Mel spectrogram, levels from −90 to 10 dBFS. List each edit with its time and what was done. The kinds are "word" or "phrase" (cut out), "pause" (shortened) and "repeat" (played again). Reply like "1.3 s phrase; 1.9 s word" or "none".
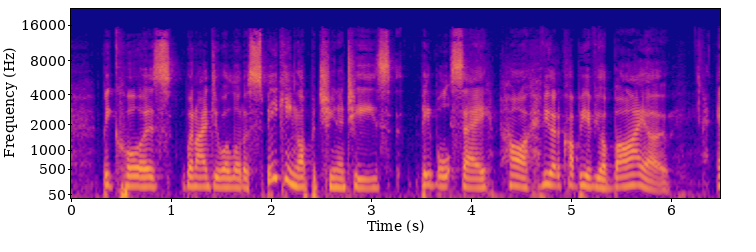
3.8 s word; 4.3 s pause

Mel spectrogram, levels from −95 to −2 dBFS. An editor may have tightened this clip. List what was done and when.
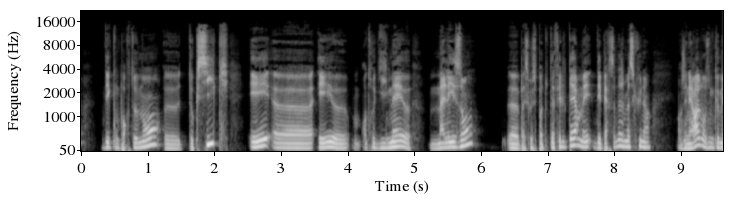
none

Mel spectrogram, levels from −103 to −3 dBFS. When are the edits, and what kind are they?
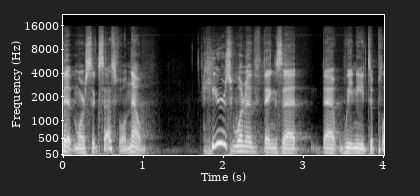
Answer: none

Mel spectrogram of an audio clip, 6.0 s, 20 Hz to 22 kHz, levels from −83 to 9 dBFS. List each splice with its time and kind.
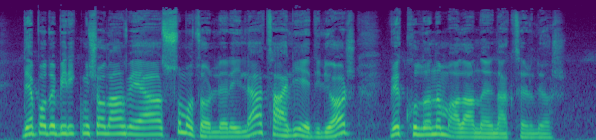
1.3 s phrase

